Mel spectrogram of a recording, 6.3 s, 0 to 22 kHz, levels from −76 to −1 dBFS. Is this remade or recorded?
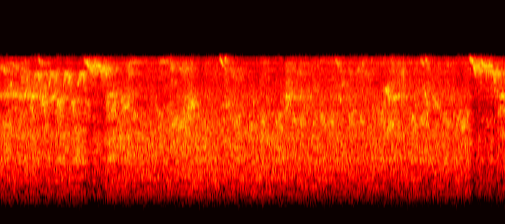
remade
